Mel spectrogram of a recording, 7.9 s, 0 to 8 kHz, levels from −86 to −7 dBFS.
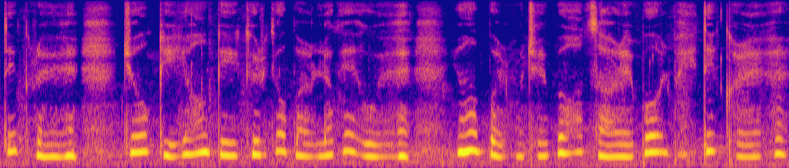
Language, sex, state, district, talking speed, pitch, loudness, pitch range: Hindi, female, Himachal Pradesh, Shimla, 165 wpm, 240 Hz, -17 LUFS, 220-290 Hz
